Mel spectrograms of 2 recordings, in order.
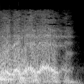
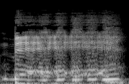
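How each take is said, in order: First: It is a rough, growling, wolf-like bleat. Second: It is a soft, meek, sheep-like bleat. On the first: An aggressive nature shows through its reaction. "Он скажет" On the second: A meek creature reacts to being hurt. "он никогда не скажет"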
